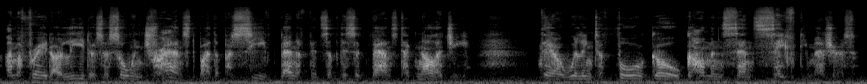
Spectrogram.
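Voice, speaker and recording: An actor playing a fearful dissident alien scientist in a game cutscene, speaking in a measured, grave manner. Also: male voice, mid-range voice, pushed and bright, a little hiss or hum, rough recording.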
